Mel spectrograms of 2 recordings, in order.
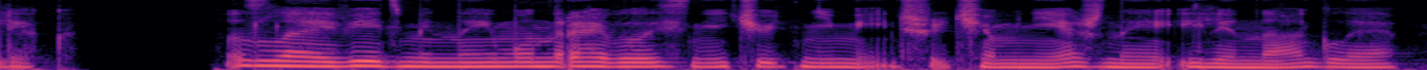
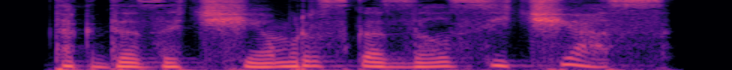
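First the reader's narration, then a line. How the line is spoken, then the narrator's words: Snake-like hiss. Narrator (Russian): прошипела она, словно змея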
